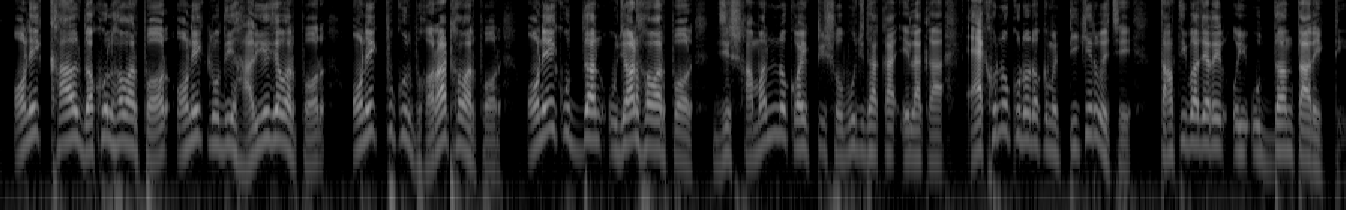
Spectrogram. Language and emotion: Bengali, neutral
